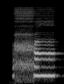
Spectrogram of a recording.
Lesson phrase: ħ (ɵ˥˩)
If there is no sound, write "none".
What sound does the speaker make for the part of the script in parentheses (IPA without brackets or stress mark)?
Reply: ɵ˥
